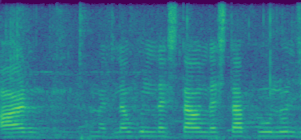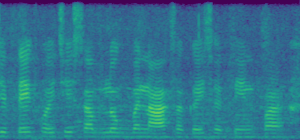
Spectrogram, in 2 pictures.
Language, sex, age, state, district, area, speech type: Maithili, female, 18-30, Bihar, Muzaffarpur, rural, spontaneous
